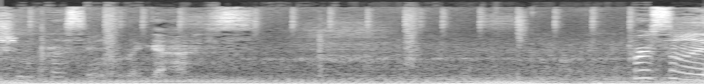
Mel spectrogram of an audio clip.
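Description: A manual stick-shift car is reversing as the clutch is let off and gas applied, so the engine hums steadily and loudly with a low, even drone. Faint higher whines and clicks come through near the end.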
